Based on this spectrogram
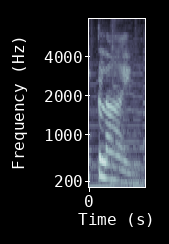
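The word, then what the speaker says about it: climb: इस वर्ड में भी साइलेंट है, हम इसे पढ़ेंगे क्लाइम।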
